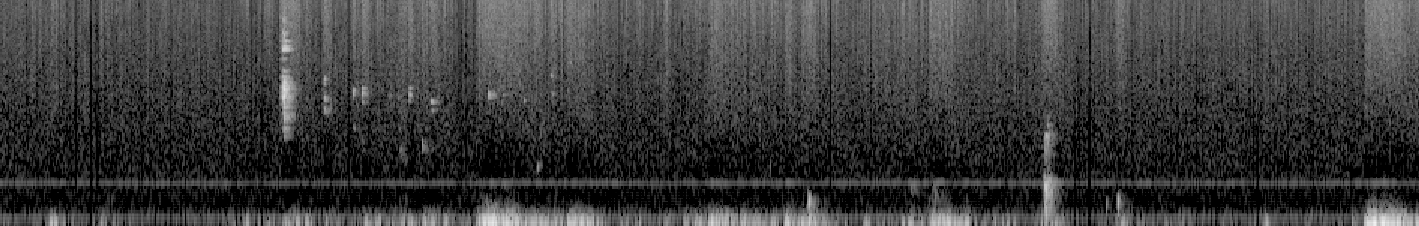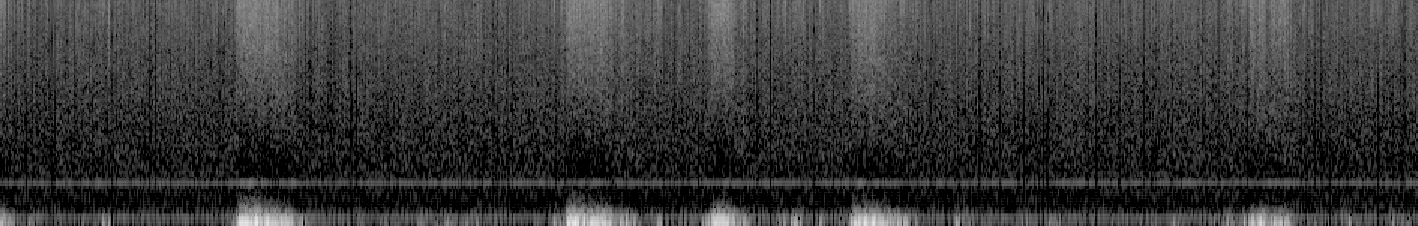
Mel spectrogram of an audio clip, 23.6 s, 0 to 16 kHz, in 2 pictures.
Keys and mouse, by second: 2.8 middle click, 3.4 a, 3.5 a, 4.4 ctrl+s, 5.5 F12, 19.4-23.6 middle drag.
